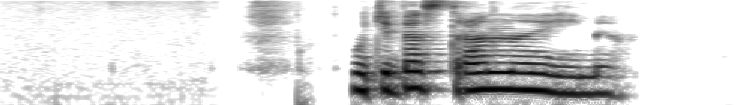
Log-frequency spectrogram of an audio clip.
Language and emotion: Russian, neutral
